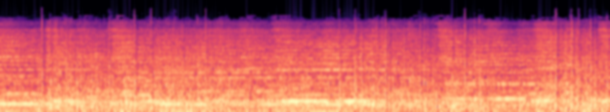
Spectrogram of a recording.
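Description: Fireworks bursting in quick succession, many sharp bangs, over loud show music.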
